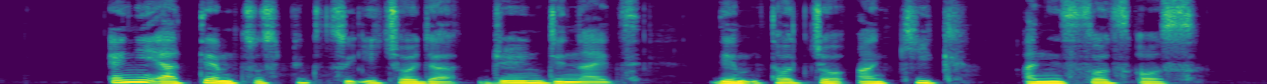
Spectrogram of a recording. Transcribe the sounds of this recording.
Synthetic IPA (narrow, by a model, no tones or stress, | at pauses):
ɛniatɛ̃mp̚tʰːuspiktʰuit͡ʃɔdədjuɹĩŋdənaɪt | dɛmtʰɔt͡ʃɔʔãnkʰik | ʔãnĩsɔltɔs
